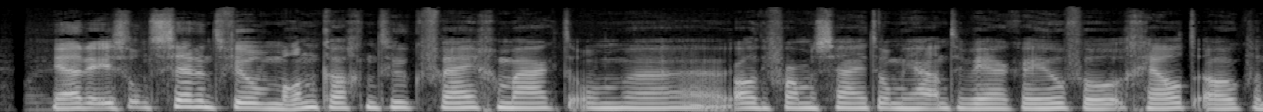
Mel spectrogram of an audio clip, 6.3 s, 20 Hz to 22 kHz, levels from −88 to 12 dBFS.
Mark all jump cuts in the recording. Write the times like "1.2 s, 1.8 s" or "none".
3.7 s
